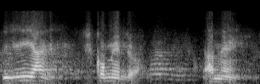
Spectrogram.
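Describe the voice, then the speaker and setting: A man's voice: a little high, huge pitch swings, takes it slowly, creaky. A man giving a spiritist sermon, speaking straight to the audience and asking many rhetorical questions. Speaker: spiritist lecturer. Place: hall of a spiritist centre. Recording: reverberant hall with faint background noise.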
